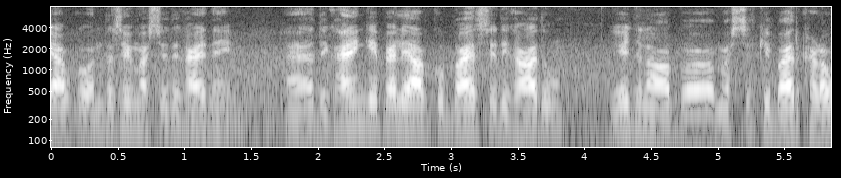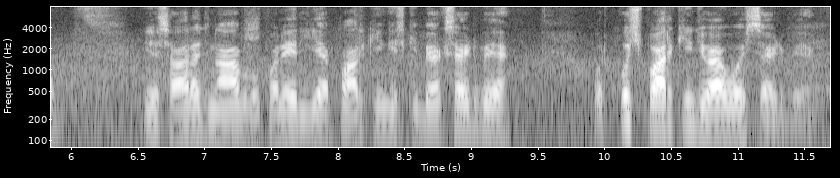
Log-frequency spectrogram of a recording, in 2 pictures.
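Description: A man's voice: fairly high pitch, background noise. A man in his thirties giving a polite, explanatory guided tour to his viewers in a casual vlog. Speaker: travel vlogger. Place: car, outdoor plaza, then mosque interior.

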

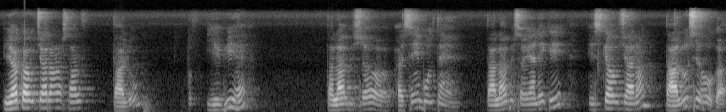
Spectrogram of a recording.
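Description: A man's voice: sits high, expressive, takes it slowly, long pauses, dark tone. A man teaching Hindi grammar in a classroom style, patiently repeating sounds and asking the listener to say them back. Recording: echoey room, slightly dull sound.

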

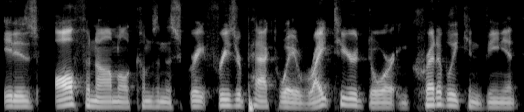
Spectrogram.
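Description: A young man hosting a podcast, reading a sponsor ad in an upbeat, smooth delivery from a small home room. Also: fairly low pitch, a little fast, a bit bright, no room sound, clean studio sound. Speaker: podcast host. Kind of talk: read sponsor ad.

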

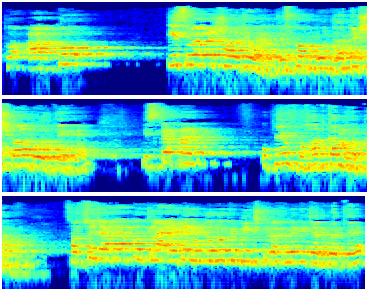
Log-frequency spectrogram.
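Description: A man giving a pronunciation lesson, patiently drilling words slowly one at a time and calling his viewers friends. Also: extremely high pitch. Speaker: teacher. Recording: echoey room, mic far off.

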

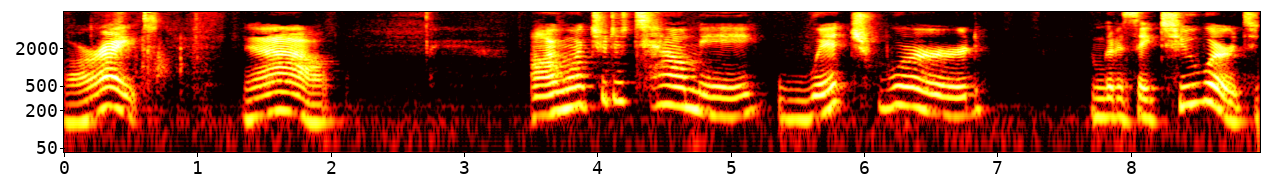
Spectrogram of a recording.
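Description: A woman teacher leading a phonics lesson for young children, speaking slowly with careful enunciation and encouragement. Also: lowish voice, a bit bright.

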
